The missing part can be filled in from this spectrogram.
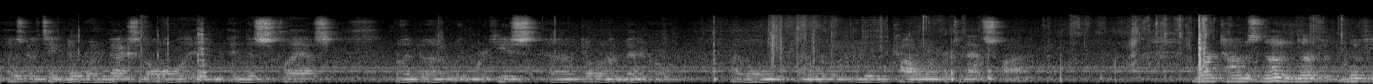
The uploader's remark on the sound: hosted a news conference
